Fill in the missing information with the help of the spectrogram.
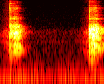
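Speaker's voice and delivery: "k, k" as bare clicks; isolated phonics "k, k"; beginning sound. Shown as a demonstration. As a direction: repeat just the sound "k, k", no vowel. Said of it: "What's the beginning sound".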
